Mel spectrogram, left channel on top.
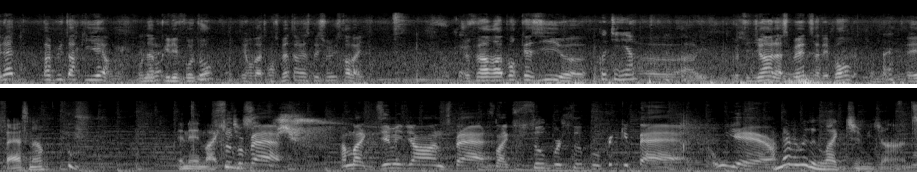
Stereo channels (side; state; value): both; different; correlation 0.00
